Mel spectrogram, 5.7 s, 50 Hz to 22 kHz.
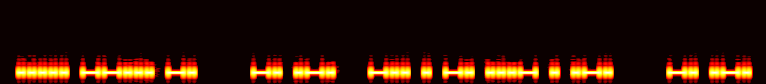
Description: Morse code, heard as a keyed tone, about 30 wpm, 600 Hz. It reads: 57N NR DENVER NR
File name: 30wpm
